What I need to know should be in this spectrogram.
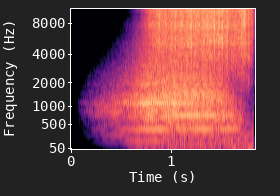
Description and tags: FX time unfreeze
A magical time unfreeze.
